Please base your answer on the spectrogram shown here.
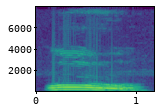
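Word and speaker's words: У: তারপরে পি কে এর উচ্চারণটা কি হবে? এর। আর এই যে ওয়াই, ওয়াই এটা হলো অ্যাকচুয়ালি উ।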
